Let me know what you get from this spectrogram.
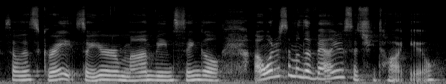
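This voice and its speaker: A woman's voice: medium pitch, animated, moderate pace, dark tone. An American woman who grew up speaking Spanish, hosting a conversational interview in an agreeable, affirming manner. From United States. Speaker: interview host.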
